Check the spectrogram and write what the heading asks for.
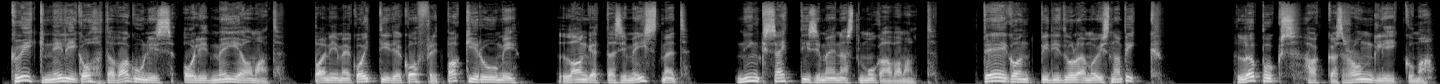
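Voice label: Estonian male example Casual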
